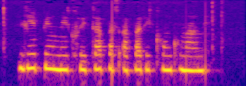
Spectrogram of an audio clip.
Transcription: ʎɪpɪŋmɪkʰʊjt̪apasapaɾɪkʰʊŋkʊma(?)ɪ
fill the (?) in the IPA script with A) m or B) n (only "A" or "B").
A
